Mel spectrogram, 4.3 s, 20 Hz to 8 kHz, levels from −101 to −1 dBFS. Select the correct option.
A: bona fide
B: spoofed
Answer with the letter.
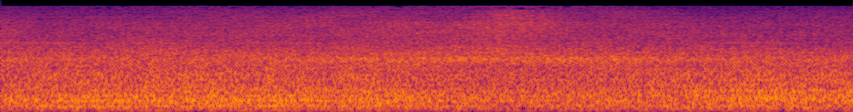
B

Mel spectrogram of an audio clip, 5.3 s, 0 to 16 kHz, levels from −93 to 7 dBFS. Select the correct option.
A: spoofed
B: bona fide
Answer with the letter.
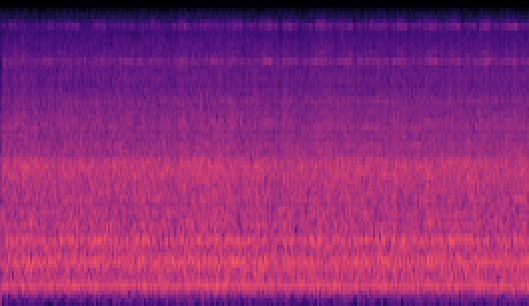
A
